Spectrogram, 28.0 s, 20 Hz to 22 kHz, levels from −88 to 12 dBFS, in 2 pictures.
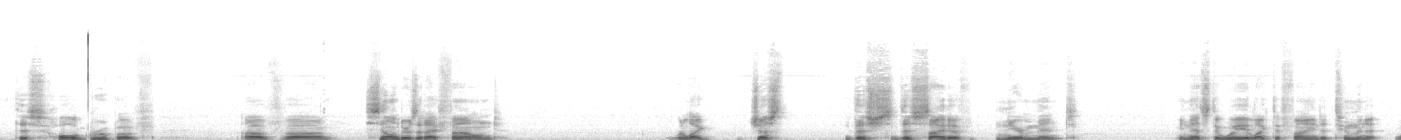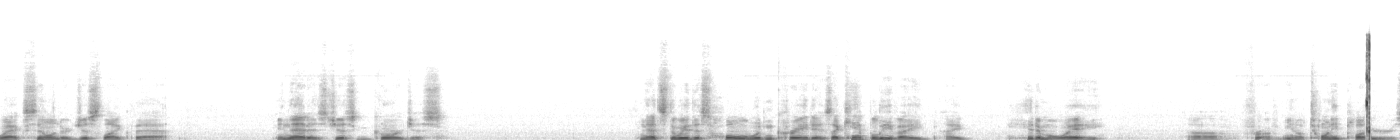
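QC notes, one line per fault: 0.85–0.91 s, 3.22–3.25 s and 27.65–27.73 s: damaged data in a compressed stream. Corrupt bytes make the decoder misread frames and lose sync, giving brief glitches.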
